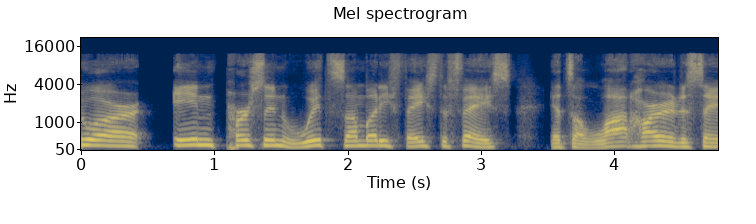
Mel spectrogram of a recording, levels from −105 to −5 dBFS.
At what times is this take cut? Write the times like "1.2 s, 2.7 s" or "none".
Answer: none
